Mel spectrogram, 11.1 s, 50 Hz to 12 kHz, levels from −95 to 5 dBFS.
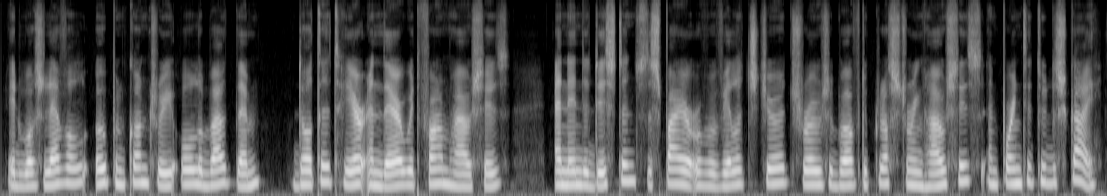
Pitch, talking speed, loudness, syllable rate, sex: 200 Hz, 185 wpm, -17 LUFS, 5.4 syllables/s, female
